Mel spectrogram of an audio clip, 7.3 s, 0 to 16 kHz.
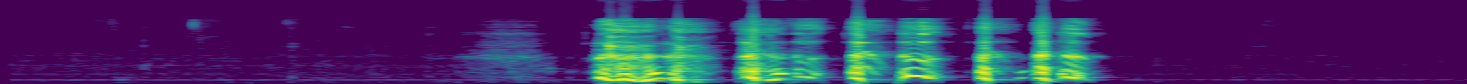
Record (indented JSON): {
  "cough_length": "7.3 s",
  "cough_amplitude": 29846,
  "cough_signal_mean_std_ratio": 0.36,
  "survey_phase": "alpha (2021-03-01 to 2021-08-12)",
  "age": "18-44",
  "gender": "Male",
  "wearing_mask": "No",
  "symptom_none": true,
  "smoker_status": "Never smoked",
  "respiratory_condition_asthma": false,
  "respiratory_condition_other": false,
  "recruitment_source": "REACT",
  "submission_delay": "0 days",
  "covid_test_result": "Negative",
  "covid_test_method": "RT-qPCR"
}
